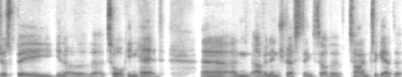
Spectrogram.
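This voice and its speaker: Against a quiet background, a man with a British accent speaks at a very fast pace. His medium-pitched voice has a dark, mellow tone. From England. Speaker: business consultant. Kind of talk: webinar presentation.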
